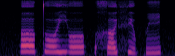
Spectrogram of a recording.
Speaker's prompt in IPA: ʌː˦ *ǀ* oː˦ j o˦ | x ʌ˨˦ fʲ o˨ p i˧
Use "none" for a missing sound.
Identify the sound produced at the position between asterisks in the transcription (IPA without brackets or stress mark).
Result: t̪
